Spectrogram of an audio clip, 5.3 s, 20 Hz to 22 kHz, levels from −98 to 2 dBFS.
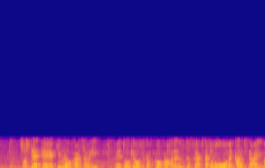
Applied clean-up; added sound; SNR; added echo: none; none; none; reverberation time 0.2 s.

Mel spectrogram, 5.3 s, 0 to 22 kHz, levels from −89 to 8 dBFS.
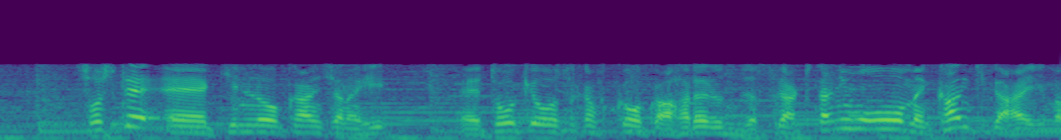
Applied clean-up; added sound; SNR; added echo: none; none; none; none.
